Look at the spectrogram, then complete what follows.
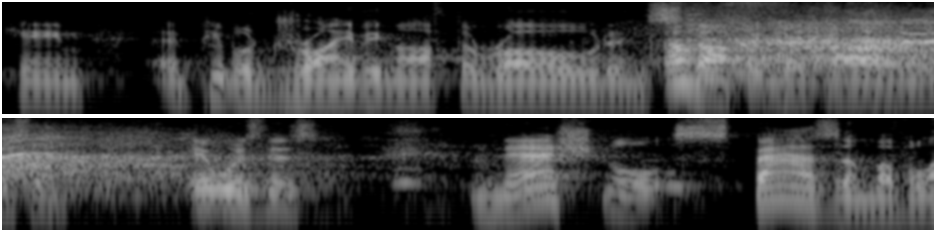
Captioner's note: laughter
